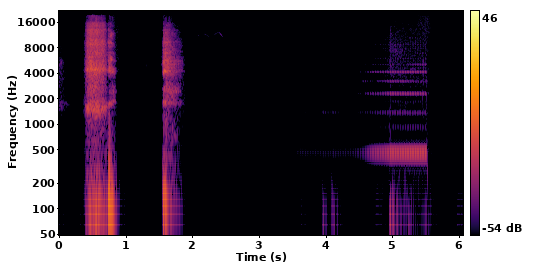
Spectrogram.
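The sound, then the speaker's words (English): A telephone ring tone sounds as a call is placed, a single sustained electronic tone. It follows two short, breathy bursts and a quiet gap. “Let's give them a ring. See if they're still awake.”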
